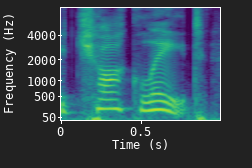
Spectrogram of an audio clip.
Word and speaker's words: chocolate: Take the word chocolate. We say chocolate. The middle becomes a schwah.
